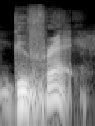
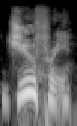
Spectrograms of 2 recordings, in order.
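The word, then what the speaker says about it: Giuffre: let you go but we've been i've been mispronouncing i believe mark was going to say virginia goofray it's jewfrey i don't i really don't think you can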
